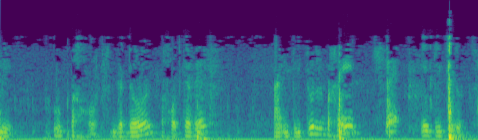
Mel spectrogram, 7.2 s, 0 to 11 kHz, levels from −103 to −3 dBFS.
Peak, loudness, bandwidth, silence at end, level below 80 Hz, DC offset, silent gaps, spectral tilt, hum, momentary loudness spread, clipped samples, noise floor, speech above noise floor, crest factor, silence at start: 0 dBFS; -24 LUFS; 7.2 kHz; 0 s; -30 dBFS; 2%; none; -8 dB/octave; none; 16 LU; under 0.1%; -46 dBFS; 24 dB; 24 dB; 0 s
